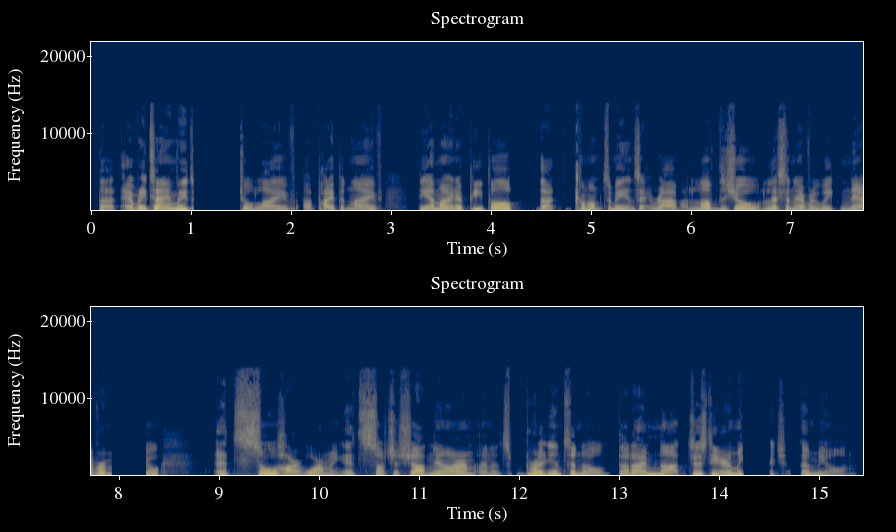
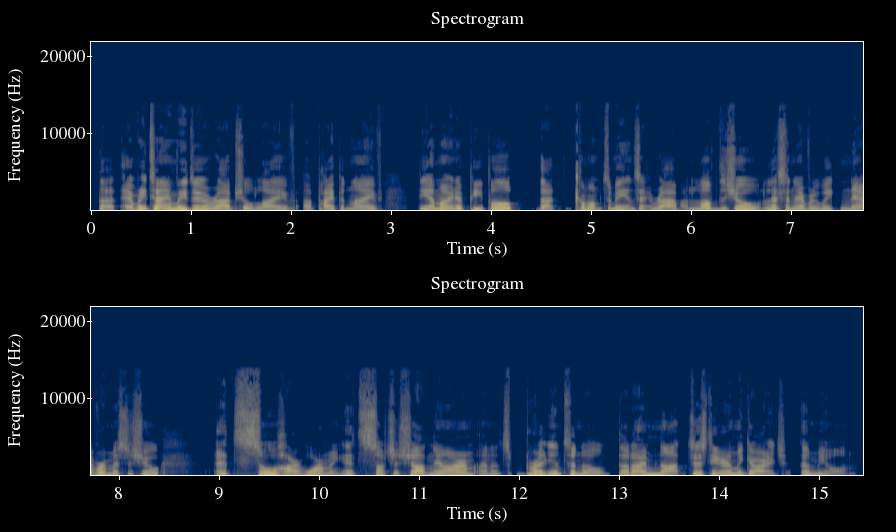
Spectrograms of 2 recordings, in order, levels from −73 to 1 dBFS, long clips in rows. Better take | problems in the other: second | audio cutting out; at 1 s, at 8 s and at 14 s

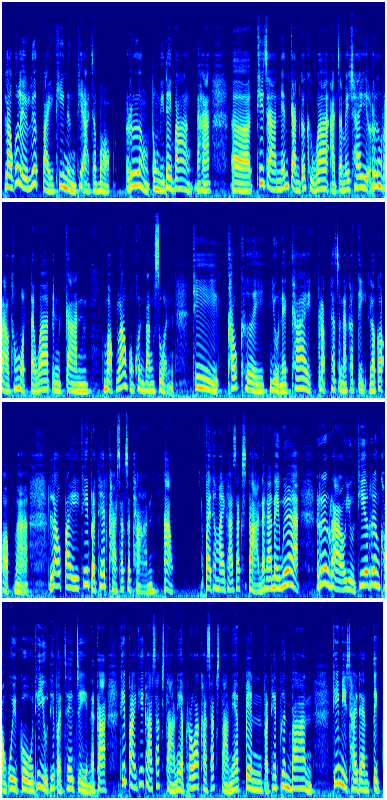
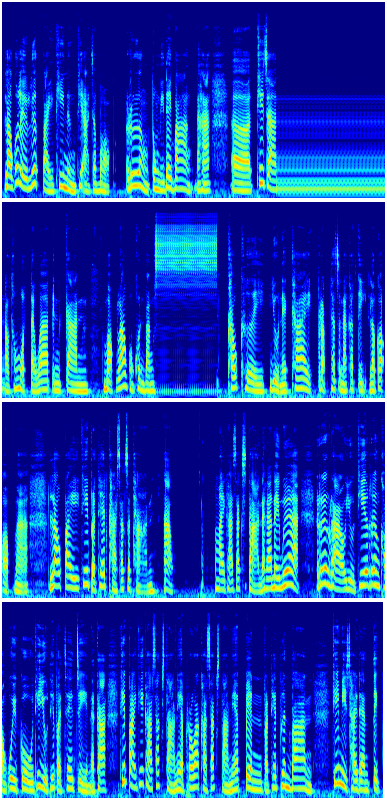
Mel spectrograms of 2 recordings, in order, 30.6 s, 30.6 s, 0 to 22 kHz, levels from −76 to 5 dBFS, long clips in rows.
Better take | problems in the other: first | audio freezing; at 5.5 s for 2 s, at 11 s for 1 s and at 19 s

